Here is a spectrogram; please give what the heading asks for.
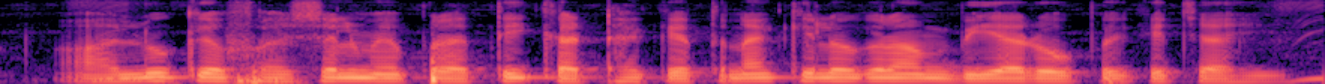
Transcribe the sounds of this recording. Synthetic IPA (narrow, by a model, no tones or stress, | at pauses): a̰ːlukefʰɛːʃəlmẽpɾɐt̪ikəʈʰːakɪt̪nakɪloɡɾaːmbiːaɾoːpeket͡ʃaːɦi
